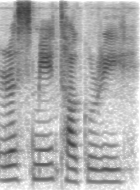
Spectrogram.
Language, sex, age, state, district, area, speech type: Nepali, female, 18-30, West Bengal, Kalimpong, rural, spontaneous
